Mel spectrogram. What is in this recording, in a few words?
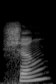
"shng9", taiwanese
